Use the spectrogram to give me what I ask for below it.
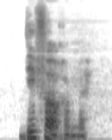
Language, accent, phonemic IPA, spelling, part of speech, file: French, Canada, /de.fɔʁm/, déforment, verb, LL-Q150 (fra)-déforment.wav
- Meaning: third-person plural present indicative/subjunctive of déformer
